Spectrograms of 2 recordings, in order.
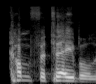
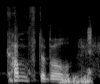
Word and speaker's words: comfortable: of uh comfortable so comfortable is what you were saying but comfortable is is how we normally pronounce it okay it's quite shortened it's quite truncated um but yeah those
